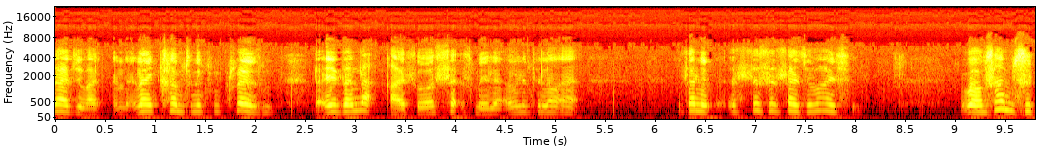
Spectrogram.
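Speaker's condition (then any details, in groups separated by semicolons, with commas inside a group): Cerebral palsy; difficulties communicating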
